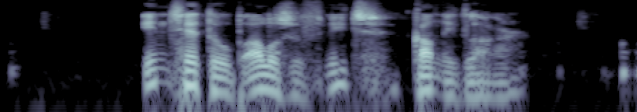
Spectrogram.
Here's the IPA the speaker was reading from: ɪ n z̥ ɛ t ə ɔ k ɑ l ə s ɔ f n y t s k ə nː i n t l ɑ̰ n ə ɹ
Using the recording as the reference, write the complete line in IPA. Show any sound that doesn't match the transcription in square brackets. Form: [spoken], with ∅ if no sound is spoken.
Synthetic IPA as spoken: ɪ n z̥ ɛ t ə ɔ [p] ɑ l ə s ɔ f n [i] t s k [ɑ] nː i [∅] t l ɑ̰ [ŋ] ə ɹ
